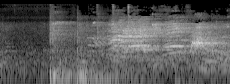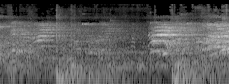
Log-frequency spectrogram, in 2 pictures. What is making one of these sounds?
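A volleyball is struck by hand with sharp thumps in an echoing gym.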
